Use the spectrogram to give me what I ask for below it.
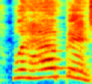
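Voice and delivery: high, loud shocked question; mock a startled shriek of surprise; alarmed exclamation. Cousin greeting the bleeding narrator, alarmed exclamation.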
